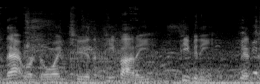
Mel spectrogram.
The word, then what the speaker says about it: Peabody: I think of it, the way to remember to say it, I think puberty. Peabody, right? Yes.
